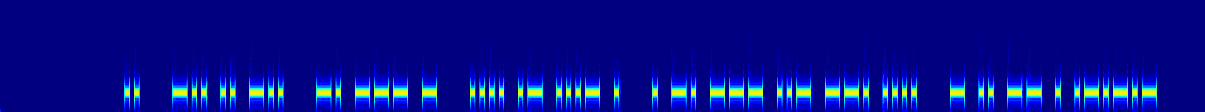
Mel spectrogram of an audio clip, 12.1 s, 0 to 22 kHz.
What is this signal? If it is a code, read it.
Morse code, heard as a keyed tone, about 25 wpm, 700 Hz. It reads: I DID NOT HAVE ENOUGH TIME.
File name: practice / 25wpm / Sentences with 4-Word Phrases - 25wpm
